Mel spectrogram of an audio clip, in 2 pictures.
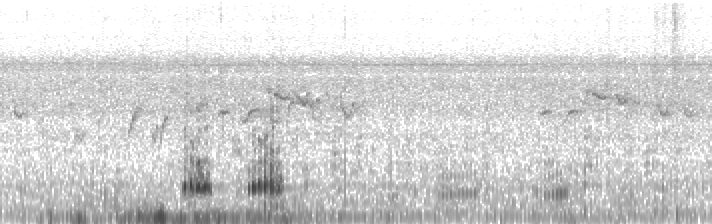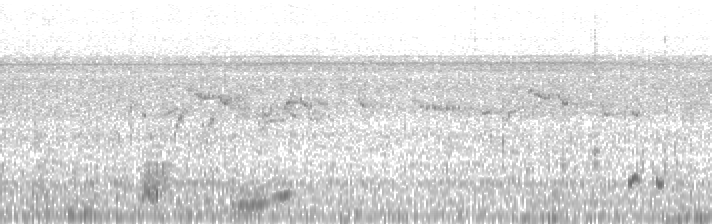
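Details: Cheetah (Acinonyx jubatus) mother Philipina gives two bird-like chirps, with purring, calling her cubs to come and eat their breakfast meat; the cubs come running.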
